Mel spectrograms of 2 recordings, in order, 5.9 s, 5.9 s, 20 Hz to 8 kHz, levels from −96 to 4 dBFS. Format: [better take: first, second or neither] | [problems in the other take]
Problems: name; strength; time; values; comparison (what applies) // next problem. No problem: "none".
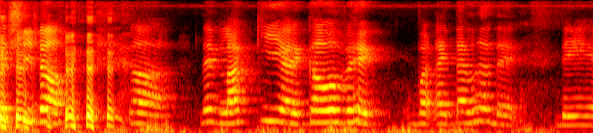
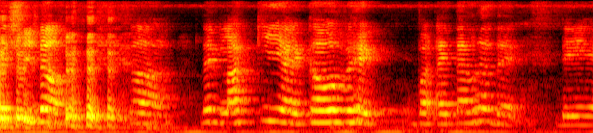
first | room echo; dies away in 0.3 s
